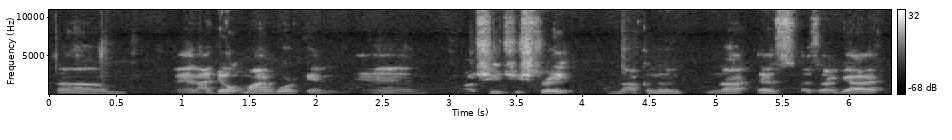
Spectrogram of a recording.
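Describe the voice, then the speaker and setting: A man's voice: fairly low pitch, little pitch movement, unhurried, slight background noise, rough recording. A man from Queens, a guest in a casual chat, talking in a blunt, emphatic way with many restarts. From Queens, New York.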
